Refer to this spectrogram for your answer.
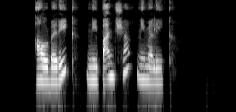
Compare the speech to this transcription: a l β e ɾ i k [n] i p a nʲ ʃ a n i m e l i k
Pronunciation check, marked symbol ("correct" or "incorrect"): correct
